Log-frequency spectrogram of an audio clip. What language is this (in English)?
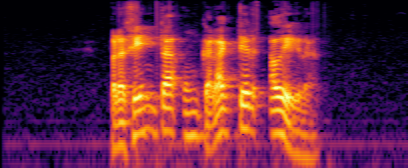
Catalan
